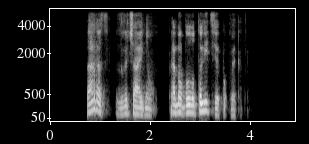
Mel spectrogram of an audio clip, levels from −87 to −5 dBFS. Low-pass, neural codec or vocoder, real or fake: 5.4 kHz; codec, 44.1 kHz, 3.4 kbps, Pupu-Codec; fake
